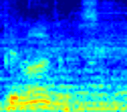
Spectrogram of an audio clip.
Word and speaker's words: Pilates: Pilates is the hardest, but yoga is the most. Is it pronounced Pilates? – Pilates.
